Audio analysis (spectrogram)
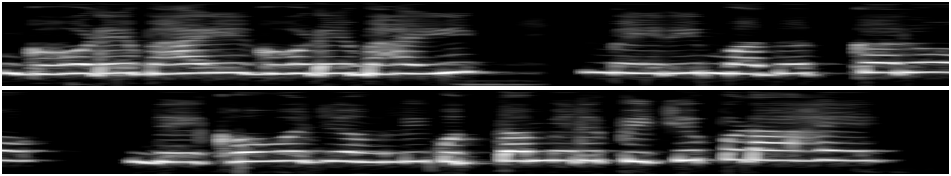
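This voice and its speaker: A woman voicing a kind, caring cat in an animated moral story. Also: very high voice, unhurried. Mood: frightened pleading. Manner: caring, soothing. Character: kind, helpful female cat, friend to all animals.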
